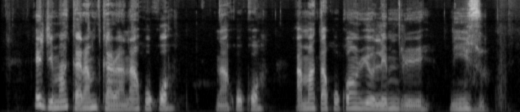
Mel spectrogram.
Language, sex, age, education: Igbo, female, 30-45, tertiary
